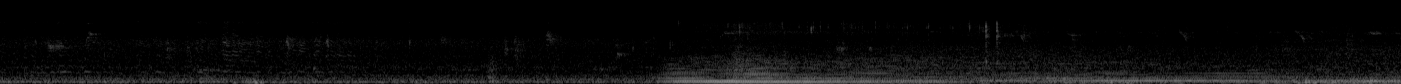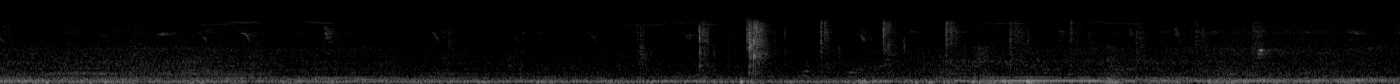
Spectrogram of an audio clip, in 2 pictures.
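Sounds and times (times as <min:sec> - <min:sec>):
steady low hum: 0:06.3 - 0:26.3.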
